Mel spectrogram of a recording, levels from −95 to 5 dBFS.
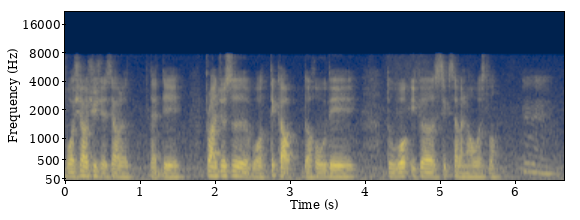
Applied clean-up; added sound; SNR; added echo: none; none; none; none.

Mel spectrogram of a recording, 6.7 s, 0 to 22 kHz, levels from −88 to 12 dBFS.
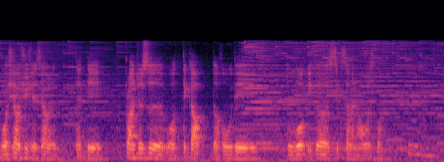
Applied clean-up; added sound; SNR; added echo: none; Harp; 15 dB; reverberation time 2.0 s.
